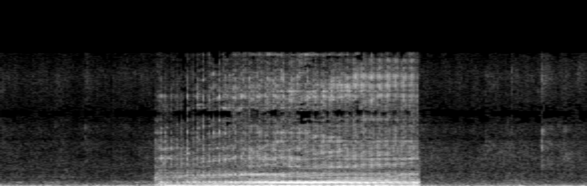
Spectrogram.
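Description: A coffee machine hums loudly as it brews.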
